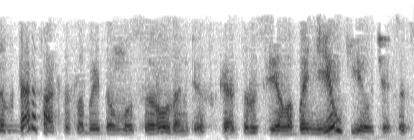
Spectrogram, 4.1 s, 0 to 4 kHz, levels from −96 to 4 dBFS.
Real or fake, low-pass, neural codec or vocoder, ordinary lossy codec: fake; 3.6 kHz; vocoder, 44.1 kHz, 128 mel bands, Pupu-Vocoder; MP3, 24 kbps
